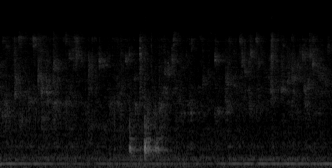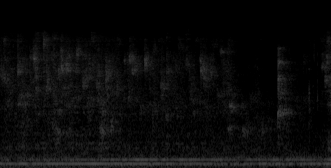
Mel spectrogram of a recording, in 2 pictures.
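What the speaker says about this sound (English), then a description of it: "the water fountain always turns itself on because it's motion sensitive" Faint, steady trickle of an indoor motion-sensitive water fountain running, with a low hum beneath and a small splash or clink early on.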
